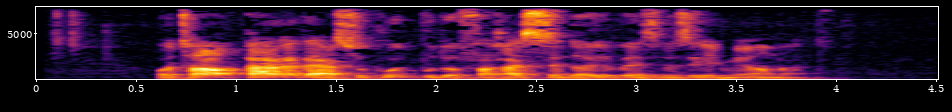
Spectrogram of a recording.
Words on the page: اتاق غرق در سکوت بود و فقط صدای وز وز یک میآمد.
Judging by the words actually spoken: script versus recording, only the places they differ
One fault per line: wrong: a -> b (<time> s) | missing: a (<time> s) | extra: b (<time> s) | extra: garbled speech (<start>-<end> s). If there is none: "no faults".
no faults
